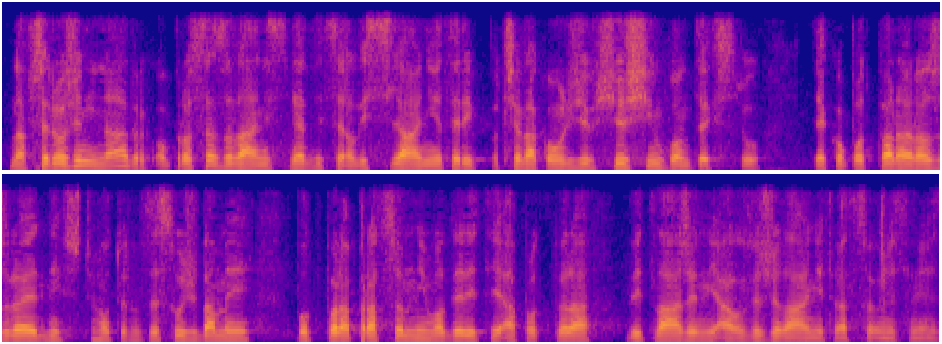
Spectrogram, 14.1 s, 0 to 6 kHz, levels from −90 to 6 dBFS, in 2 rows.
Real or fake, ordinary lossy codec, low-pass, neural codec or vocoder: fake; none; 5.4 kHz; codec, 24 kHz, 0.9 kbps, WavTokenizer, medium speech release version 2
